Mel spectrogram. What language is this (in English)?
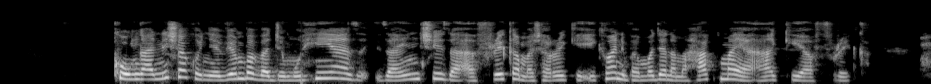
Swahili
